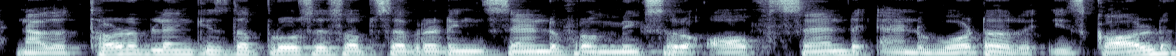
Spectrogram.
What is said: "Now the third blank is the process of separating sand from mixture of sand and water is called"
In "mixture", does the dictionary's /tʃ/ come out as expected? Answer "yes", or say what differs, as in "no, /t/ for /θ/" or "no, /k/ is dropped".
no, /tʃ/ is dropped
